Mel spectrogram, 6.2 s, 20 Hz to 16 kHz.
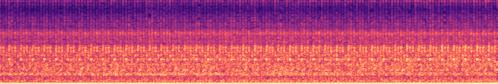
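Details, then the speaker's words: Citroën C4 1.6 HDi diesel at idle: steady beat with a recurring stumble when the number 2 injector connector is touched; misfire from loosened connector pins, to be tightened and treated with contact cleaner. "Quand on touche un peu le connecteur, on va le voir le moteur varier."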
